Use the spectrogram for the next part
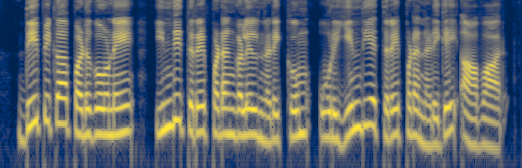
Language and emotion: Tamil, neutral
